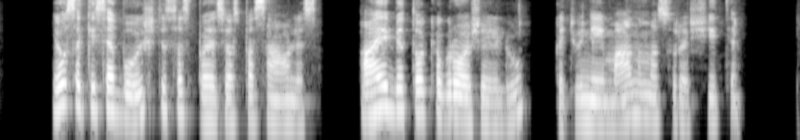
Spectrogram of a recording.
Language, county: Lithuanian, Vilnius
